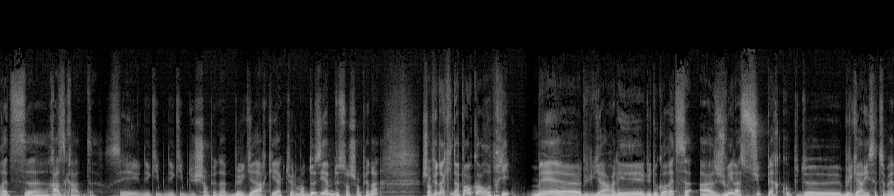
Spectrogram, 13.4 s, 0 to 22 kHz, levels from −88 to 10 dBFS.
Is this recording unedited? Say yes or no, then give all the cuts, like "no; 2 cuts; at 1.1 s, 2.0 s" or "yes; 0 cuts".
no; 2 cuts; at 2.5 s, 8.7 s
